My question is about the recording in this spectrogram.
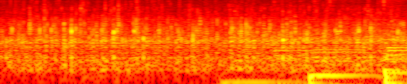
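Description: Pot of gochujang jjigae (Korean chili-paste stew) bubbling on the boil, a dense patter of small pops and crackles. Background music with a low bass line comes in about halfway through.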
